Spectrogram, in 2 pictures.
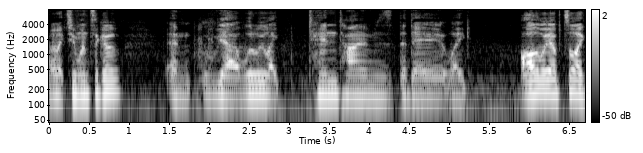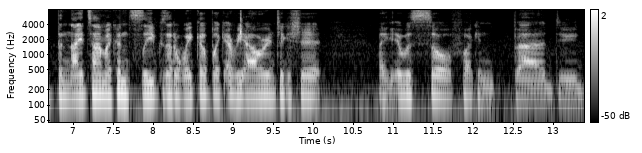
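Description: A man with an American accent sounds somewhat breathy, his intonation monotone and flat. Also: medium pitch for a man, moderate pace. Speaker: podcast co-host. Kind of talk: casual chat. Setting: in a car.

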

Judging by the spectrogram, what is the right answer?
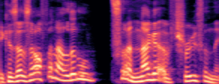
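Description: Delivery moves at a fairly quick pace with very wide pitch swings. The recording is very clean, the background silent. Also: man. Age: 40s. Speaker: preacher. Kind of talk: sermon.

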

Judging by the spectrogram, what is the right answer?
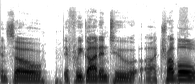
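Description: A man with an American accent and a plain, everyday voice, medium pitch and ordinary pitch variation against a quiet background. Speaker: podcast co-host and software worker. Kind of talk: casual chat. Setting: remote call.

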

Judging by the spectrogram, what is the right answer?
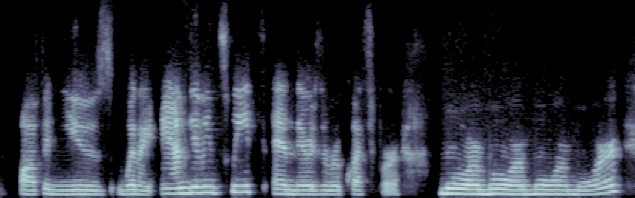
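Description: Here is an unremarkable speaking voice with a Canadian accent. It moves at a fairly slow pace with ordinary pitch variation. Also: woman. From Canada, Vancouver. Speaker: dietitian. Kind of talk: interview.

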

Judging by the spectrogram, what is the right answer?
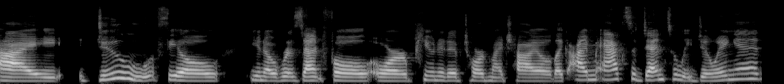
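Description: Against a quiet background, a woman talks fairly slowly in an ordinary speaking voice at medium pitch, with ordinary pitch variation. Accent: American. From Michigan, Grand Rapids. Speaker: parent coach. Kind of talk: interview.

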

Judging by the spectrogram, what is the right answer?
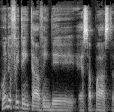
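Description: With a São Paulo accent, a man speaks at a moderate pace in a fairly low pitch, his tone dark and mellow and somewhat breathy. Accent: Paulistano Brazilian Portuguese. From São Paulo, Brazil (east zone). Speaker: entrepreneur. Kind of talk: interview.

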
